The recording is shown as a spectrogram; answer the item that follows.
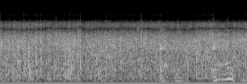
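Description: Steady rain falling hard, an even hiss with no breaks.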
